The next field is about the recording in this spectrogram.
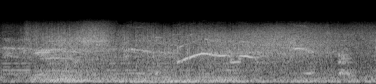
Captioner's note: Lisa screams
